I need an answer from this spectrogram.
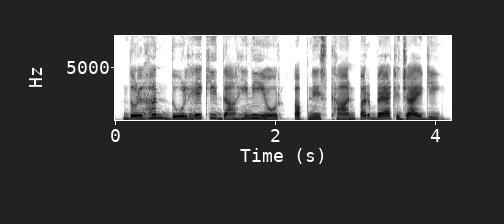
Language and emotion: Hindi, neutral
